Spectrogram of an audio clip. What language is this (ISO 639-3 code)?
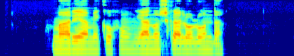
qvi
